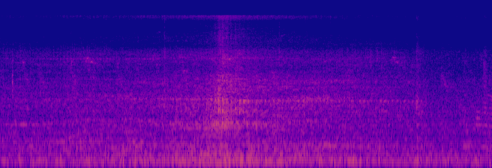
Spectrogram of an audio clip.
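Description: Car engine and road noise heard from inside the cabin while driving, steady, with a brief louder swell about halfway through.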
